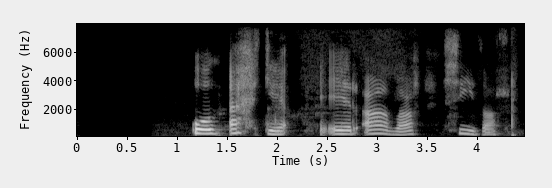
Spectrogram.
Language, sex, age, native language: Icelandic, female, 10, Icelandic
